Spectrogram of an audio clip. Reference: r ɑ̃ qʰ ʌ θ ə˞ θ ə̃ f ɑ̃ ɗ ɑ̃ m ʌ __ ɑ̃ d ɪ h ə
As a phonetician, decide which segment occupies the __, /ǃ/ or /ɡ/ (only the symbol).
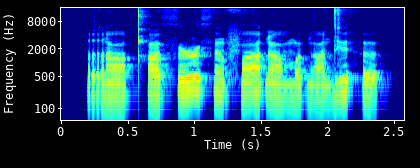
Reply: ɡ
